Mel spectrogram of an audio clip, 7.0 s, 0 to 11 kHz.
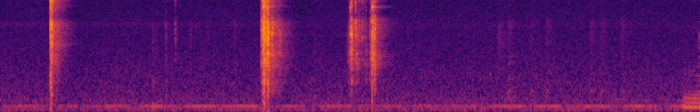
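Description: Sharp mechanical clicks from a Taurus G2c 9mm pistol's trigger resetting come close and crisp, one, then another about two seconds later, then a quick pair, with quiet between them.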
